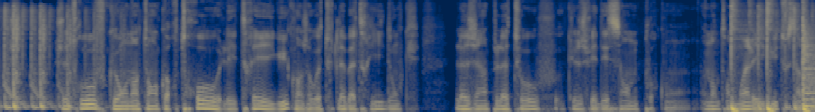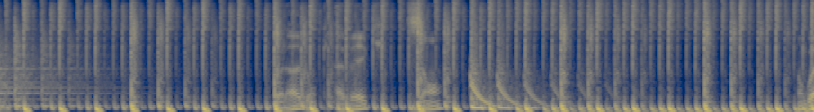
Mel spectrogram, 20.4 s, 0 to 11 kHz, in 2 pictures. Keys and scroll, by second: 9.1 space.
